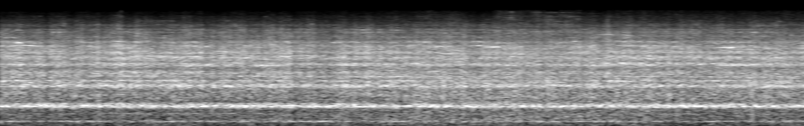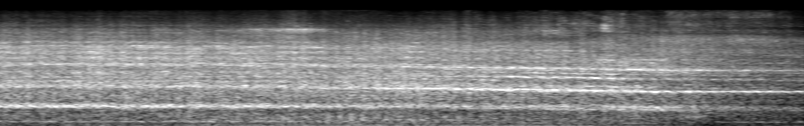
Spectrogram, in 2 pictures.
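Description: Freight train of tank cars rolling past on a curve. Steady high wheel squeal sounds over the rumble of the wheels. The rear locomotive goes by partway through, and the sound drops away about a second before the end as the train's tail passes, with the squeal falling slightly in pitch.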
